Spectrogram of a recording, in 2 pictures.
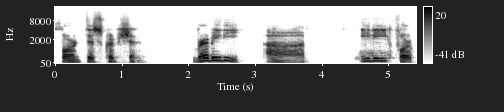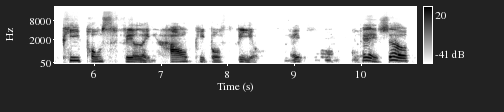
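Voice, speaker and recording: A man's voice: mid-range voice, fairly bright tone, no room sound, poor audio. A man teaching a grammar review, repeating points often with frequent "uh" and "right?" checks. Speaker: English teacher.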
